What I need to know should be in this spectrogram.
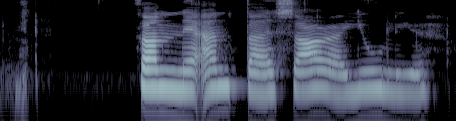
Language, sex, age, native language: Icelandic, female, 10, Icelandic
